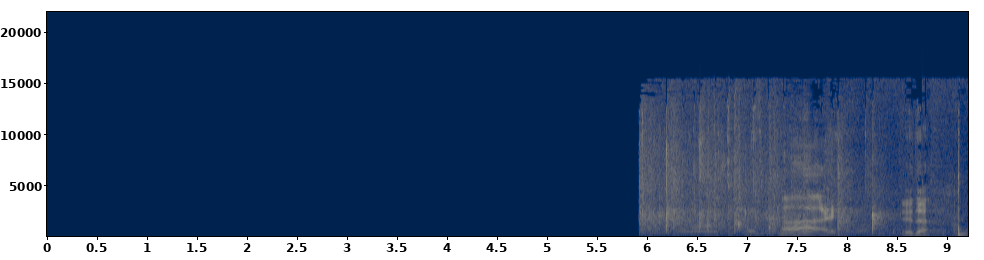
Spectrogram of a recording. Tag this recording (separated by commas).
Speech, Applause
